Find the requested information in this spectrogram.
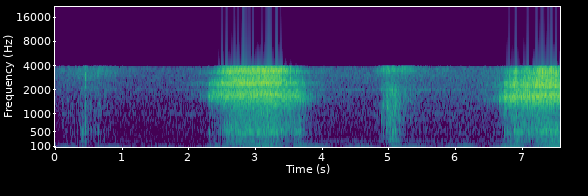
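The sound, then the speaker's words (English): Slow, deep breaths taken during a meditation, heard as soft, airy whooshes with no talking. The breaths are spaced well apart, some long and drawn out, others brief. “And let's make this little bud blossom as well with our breath. So let's take a few breaths.”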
